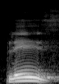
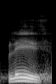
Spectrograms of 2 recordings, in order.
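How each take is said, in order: No difference in how they are said.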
